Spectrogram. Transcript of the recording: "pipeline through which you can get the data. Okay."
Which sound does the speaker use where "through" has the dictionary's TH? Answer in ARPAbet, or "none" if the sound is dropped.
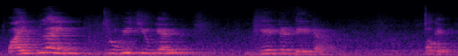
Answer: T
